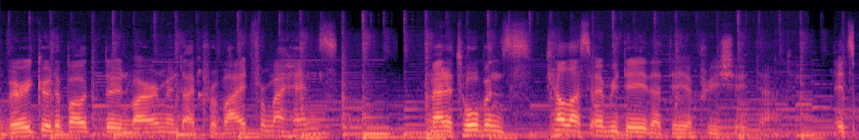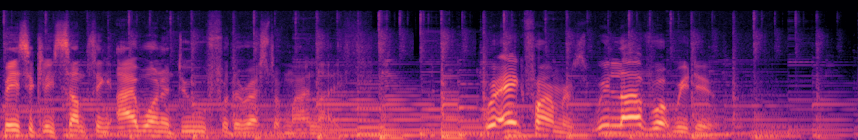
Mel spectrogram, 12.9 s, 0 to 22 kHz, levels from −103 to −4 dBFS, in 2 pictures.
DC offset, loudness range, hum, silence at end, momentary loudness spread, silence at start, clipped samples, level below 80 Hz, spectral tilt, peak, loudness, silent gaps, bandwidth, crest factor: under 0.1%; 3 LU; none; 0 s; 13 LU; 0 s; under 0.1%; -48 dBFS; -6 dB/octave; -10 dBFS; -29 LUFS; none; 16 kHz; 18 dB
